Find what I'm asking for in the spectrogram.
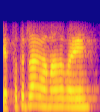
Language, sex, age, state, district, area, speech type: Malayalam, female, 30-45, Kerala, Idukki, rural, conversation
